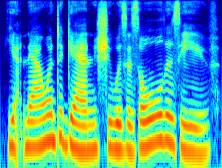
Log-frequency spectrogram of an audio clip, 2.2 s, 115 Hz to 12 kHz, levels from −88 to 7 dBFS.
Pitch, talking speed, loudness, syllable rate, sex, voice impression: 210 Hz, 270 wpm, -15 LUFS, 5.7 syllables/s, female, very feminine, young, very thin, tensed, very powerful, very bright, slightly soft, very clear, very fluent, slightly raspy, very cute, very intellectual, refreshing, sincere, calm, very friendly, very reassuring, very unique, very elegant, slightly wild, very sweet, very lively, kind, slightly intense, slightly sharp, light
